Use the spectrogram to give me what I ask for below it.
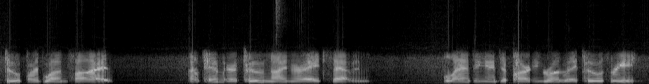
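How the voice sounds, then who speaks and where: Airport weather broadcast, low guy reading numbers flat over the radio, tinny and dry. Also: normal speed, no echo. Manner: flat, repetitive recorded readout of weather figures. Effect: airport weather broadcast heard over aircraft radio.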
